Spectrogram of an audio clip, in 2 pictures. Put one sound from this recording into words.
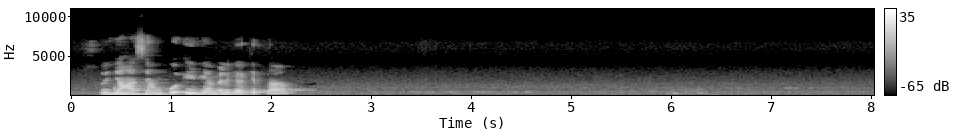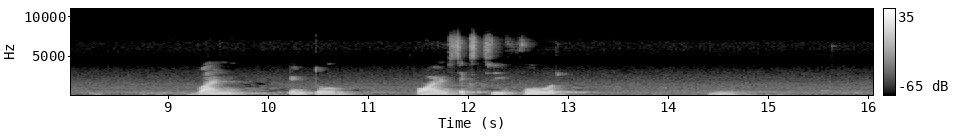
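A young man speaks calmly into a clip-on microphone, with pauses.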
